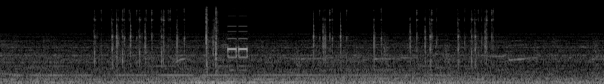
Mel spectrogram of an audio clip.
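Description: A computer terminal clicks and beeps as text is entered.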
